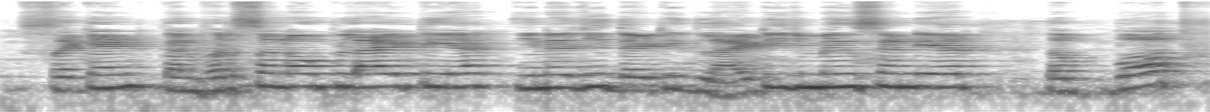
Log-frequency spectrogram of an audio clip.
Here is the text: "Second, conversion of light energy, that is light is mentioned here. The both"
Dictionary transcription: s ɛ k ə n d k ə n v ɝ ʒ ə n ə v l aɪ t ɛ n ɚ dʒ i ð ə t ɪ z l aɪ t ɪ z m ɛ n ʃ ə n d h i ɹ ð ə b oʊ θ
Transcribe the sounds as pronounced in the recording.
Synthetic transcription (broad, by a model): s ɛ k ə n d k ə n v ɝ s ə n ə p l aɪ t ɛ n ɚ dʒ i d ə t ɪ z l aɪ t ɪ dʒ m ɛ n s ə n d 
